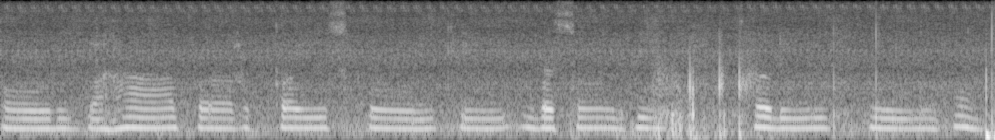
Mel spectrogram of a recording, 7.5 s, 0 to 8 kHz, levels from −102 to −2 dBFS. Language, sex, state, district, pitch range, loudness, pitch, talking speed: Hindi, female, Haryana, Jhajjar, 165-175 Hz, -22 LUFS, 170 Hz, 90 wpm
